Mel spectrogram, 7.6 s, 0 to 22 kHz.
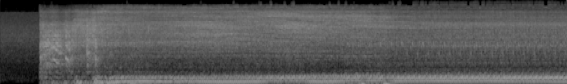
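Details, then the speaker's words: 1989 Toyota Supra MA70 with a 7M-GTE turbo, first start after 6+ years sitting: catches and settles into a smooth, steady idle; owner doesn't think the head gasket is blown and suspects a snapped timing belt earlier. "Dude, that's so smooth, man."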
